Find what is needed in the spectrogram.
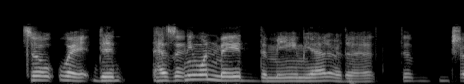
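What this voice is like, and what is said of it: Usual voice. Nothing is said of it.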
